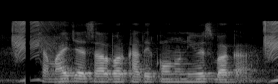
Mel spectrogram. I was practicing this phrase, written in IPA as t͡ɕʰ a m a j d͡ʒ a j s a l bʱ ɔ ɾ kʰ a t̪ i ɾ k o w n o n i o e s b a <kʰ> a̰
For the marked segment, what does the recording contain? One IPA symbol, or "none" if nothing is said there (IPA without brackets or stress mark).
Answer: k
